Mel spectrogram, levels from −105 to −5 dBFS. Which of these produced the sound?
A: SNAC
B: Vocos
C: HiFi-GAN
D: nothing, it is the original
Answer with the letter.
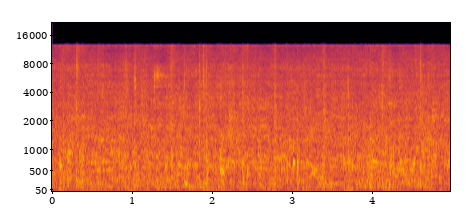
A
